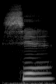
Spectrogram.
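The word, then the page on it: xie: tone 2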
